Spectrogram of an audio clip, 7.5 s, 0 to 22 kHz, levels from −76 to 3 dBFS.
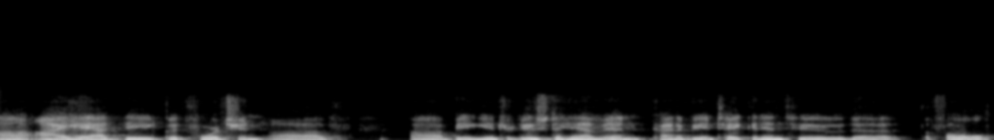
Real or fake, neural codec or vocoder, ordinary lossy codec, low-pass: fake; codec, 24 kHz, 6 kbps, HILCodec; AAC, 48 kbps; 7.2 kHz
